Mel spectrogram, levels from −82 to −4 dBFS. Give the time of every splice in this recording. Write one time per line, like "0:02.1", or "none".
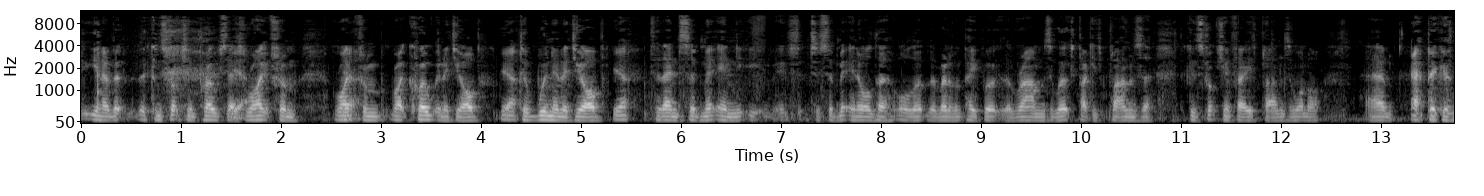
none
